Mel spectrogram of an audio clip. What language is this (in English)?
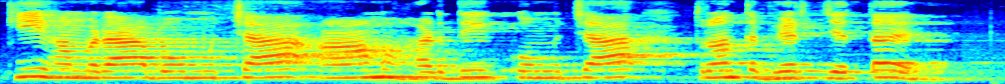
Maithili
